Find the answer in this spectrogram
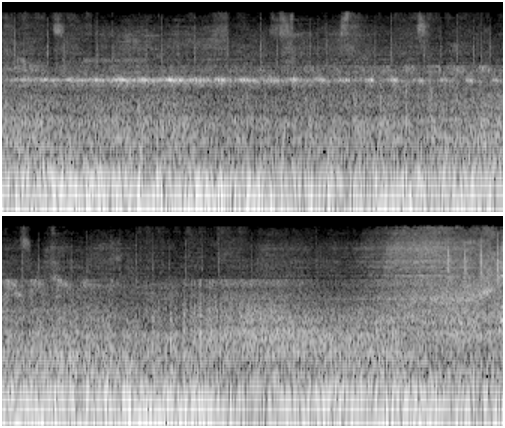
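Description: Skydiving freefall wind rushing hard over the microphone, a heavy, steady low rush with no letup. A faint thin high whine under it fades away by about halfway through.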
